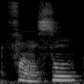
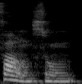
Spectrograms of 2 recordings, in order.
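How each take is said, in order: First: Both syllables are clearly and fully stressed. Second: One syllable is weak and unstressed. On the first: The speaker calls it right. "because the 放 is important and the 松 is important" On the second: The speaker calls it wrong. "you wouldn't say 放松"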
